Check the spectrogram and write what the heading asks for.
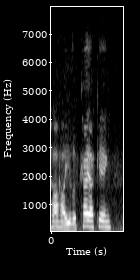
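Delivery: ordinary delivery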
